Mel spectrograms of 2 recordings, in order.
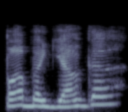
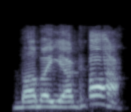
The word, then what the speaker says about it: Baba Yaga: to say are you baba yaga baba yaga i said emphasis on the last syllable who are you then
